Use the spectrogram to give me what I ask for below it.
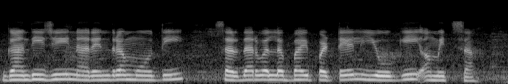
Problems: constant background noise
